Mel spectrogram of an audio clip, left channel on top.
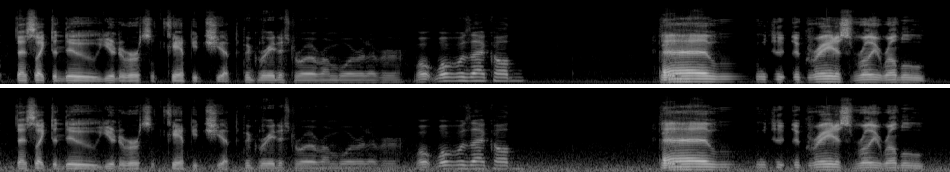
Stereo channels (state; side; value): noise; right; rumble, 16 dB below the sound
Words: that's like the new Universal Championship. the greatest Royal Rumble or whatever. What was that called? The the greatest Royal Rumble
